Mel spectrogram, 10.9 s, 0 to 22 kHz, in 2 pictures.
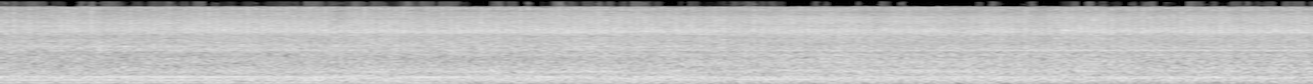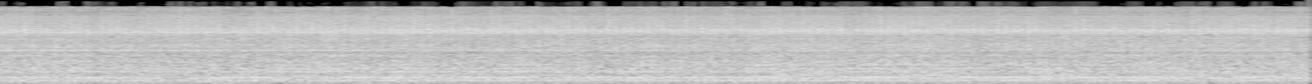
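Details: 2012 Volvo XC60 2.4 D5 AWD diesel at idle, under the hood: constant gritty metallic rattle over engine clatter from the alternator, traced to a worn pulley bearing.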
